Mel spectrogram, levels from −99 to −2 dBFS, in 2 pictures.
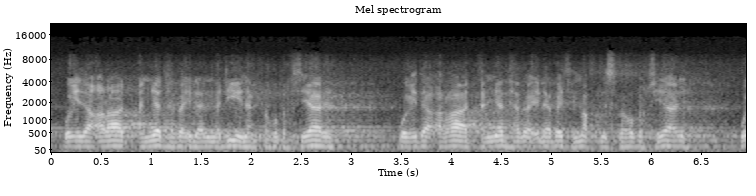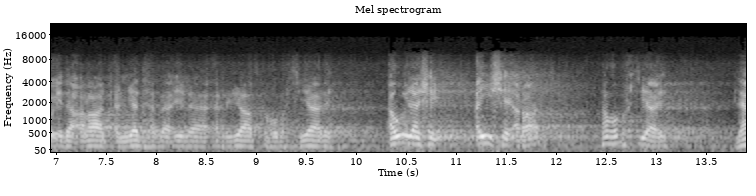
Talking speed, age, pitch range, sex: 145 wpm, 50-69, 130-160 Hz, male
